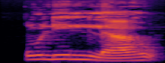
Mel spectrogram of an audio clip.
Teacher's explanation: قل اللہ، قوف پر ہے، اس میں جلالہ کا لام باریک پڑا جائے گا زیر کی وجہ سے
